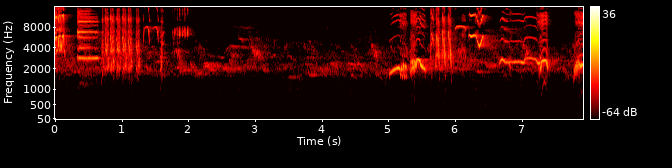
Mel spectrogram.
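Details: Young blackbirds in a Veluwe garden in the Netherlands, 30 April 2014: clusters of sharp high chirps and ticks, a quieter gap, then more rapid squeaky notes and short rising whistles.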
